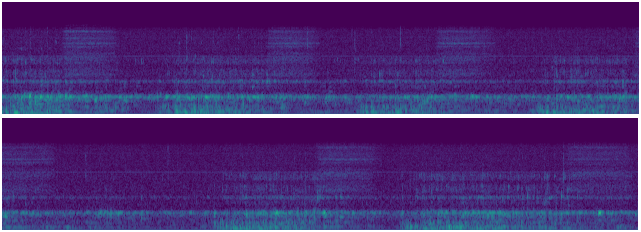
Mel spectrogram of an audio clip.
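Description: Exhaled air bubbles gurgle and rumble in regular bursts underwater.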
